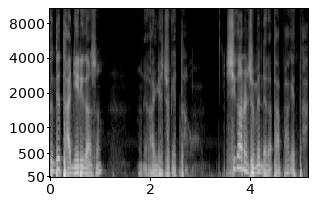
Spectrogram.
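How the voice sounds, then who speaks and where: Very wide pitch swings mark this man's somewhat breathy voice. The sound is dry and close, with no echo. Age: 70s. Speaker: pastor. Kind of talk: sermon.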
